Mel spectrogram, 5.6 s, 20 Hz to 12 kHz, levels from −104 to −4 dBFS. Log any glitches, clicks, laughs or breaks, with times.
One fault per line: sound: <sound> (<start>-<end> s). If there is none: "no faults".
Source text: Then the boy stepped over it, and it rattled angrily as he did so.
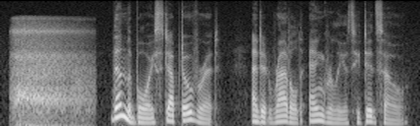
sound: breath (0.1-1.3 s)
